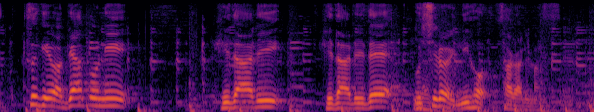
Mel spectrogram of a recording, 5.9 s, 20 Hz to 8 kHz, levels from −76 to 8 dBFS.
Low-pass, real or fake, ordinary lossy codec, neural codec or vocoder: 7.2 kHz; real; none; none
